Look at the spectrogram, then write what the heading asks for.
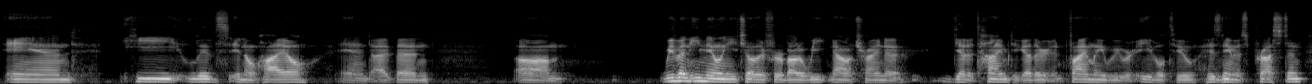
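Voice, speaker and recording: A man's voice: fairly low pitch, unhurried, fairly bright tone. A man speaking as the host of an interview show, introducing things and addressing listeners. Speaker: host of a paranormal podcast.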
